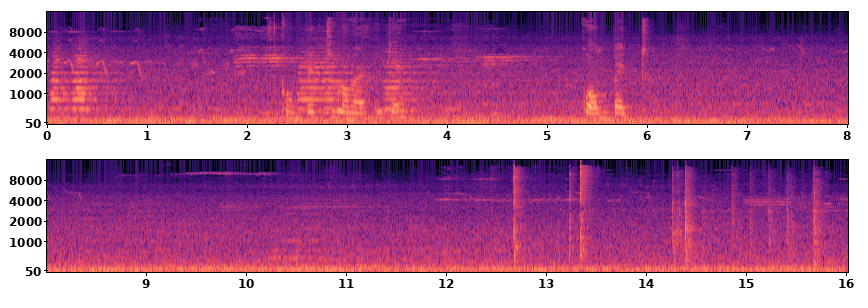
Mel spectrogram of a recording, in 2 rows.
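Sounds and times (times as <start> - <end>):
traffic rumble: 0.0 - 16.0
makeup cases clicking: 12.6 - 16.0.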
